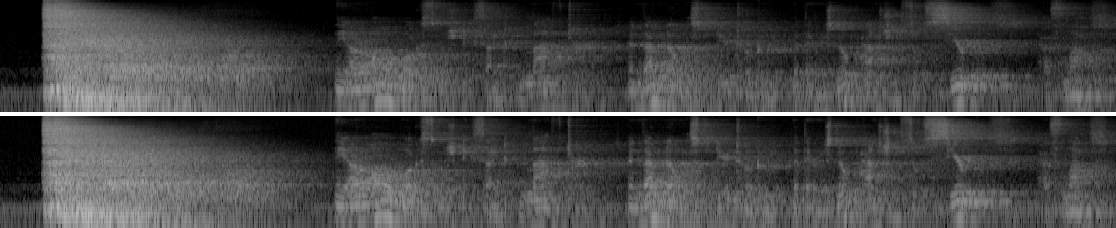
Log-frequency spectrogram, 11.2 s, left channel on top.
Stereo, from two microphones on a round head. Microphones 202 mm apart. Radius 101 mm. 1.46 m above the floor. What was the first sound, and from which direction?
An explosion, 30° right (ahead or behind).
